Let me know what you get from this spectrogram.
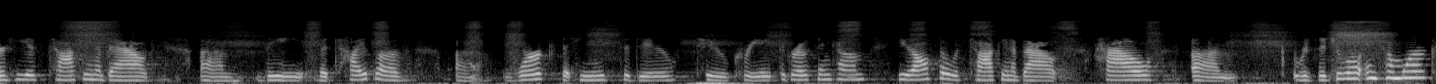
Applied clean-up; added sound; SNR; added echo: none; Breathing; 15 dB; none.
